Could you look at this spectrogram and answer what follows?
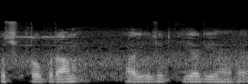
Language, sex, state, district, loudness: Hindi, male, Bihar, Darbhanga, -25 LUFS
